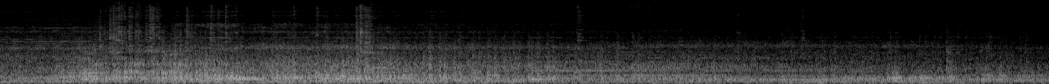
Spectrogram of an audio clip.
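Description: Locomotive CC 65512 hauling a train along the rail, a steady rolling rumble with faint wheel clatter and a brief squeal, fairly close and louder at first, then easing slightly, with no talk.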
